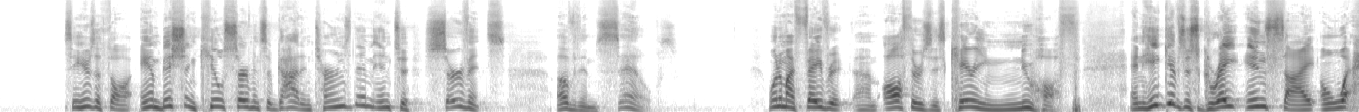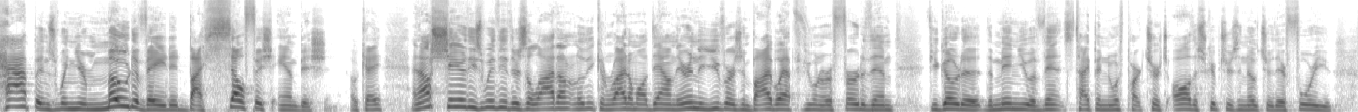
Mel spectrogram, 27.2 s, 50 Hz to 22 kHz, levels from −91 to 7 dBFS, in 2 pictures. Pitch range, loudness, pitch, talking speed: 160-220 Hz, -33 LUFS, 180 Hz, 210 wpm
